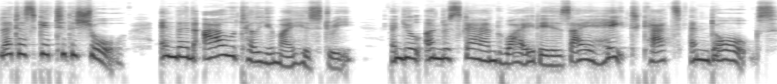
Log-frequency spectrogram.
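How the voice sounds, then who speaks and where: Someone speaks in a put-on character voice that sounds shaky. The pace is moderate. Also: female-sounding voice, medium pitch for a woman. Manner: indignant, emotional.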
